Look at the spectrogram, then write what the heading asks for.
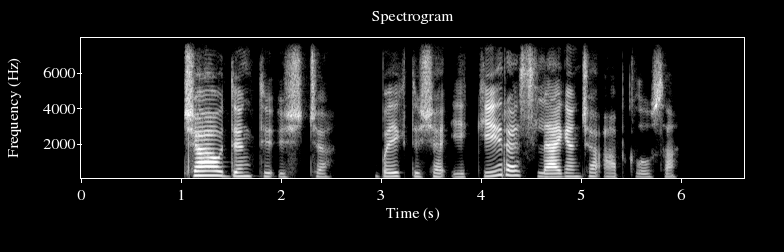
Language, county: Lithuanian, Vilnius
